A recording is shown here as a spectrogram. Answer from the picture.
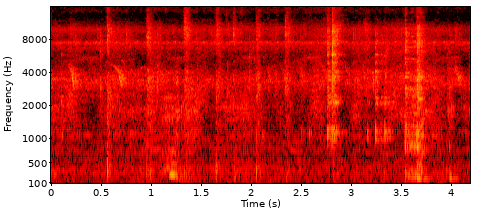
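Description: Faint bird chirps with a few light clicks scattered through.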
